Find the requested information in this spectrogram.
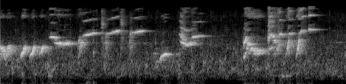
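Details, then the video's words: White-rumped shama, recorded as a training song for other shamas with water sounds: a few quick notes, then drawn-out upslurred whistles climbing high, and a loud final flourish. "Masteran murai TERAMPUH yang di pakai semua burung juara"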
